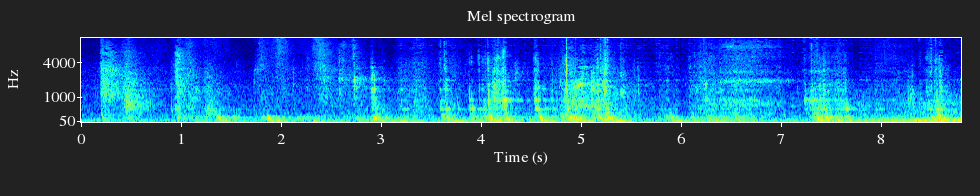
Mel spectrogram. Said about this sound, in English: He moves his hand over the carved wooden surface, feeling its many crevices.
